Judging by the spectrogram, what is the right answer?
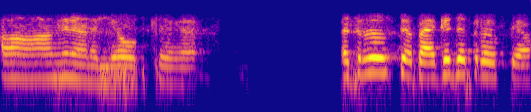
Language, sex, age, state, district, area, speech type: Malayalam, female, 18-30, Kerala, Kasaragod, rural, conversation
